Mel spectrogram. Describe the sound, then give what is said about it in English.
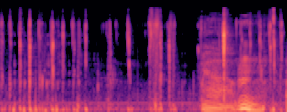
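Rapid wet clicks and smacks of a man sipping and swallowing a mild, smooth beer, loud in the mic, followed by a brief voiced sound at the end. “Man, I sound weird when I'm drinking. Like a chipmunk eating.”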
